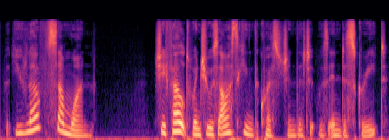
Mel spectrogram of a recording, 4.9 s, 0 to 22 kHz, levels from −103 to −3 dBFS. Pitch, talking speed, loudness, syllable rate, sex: 185 Hz, 210 wpm, -20 LUFS, 5.5 syllables/s, female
